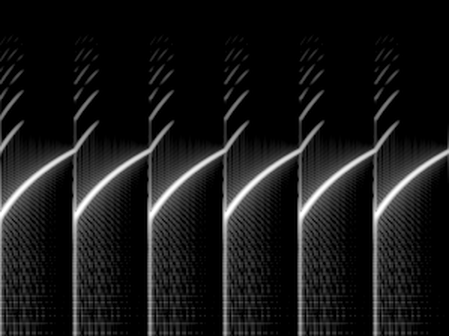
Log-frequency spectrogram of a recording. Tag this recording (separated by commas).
Alarm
